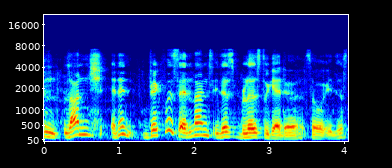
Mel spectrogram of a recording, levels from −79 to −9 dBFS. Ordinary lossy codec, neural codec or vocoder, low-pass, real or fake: none; codec, 24 kHz, 3.1 kbps, DualCodec; 7.2 kHz; fake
